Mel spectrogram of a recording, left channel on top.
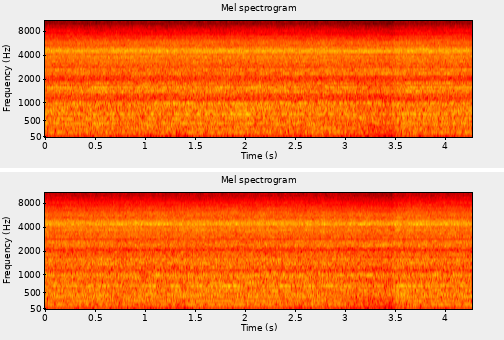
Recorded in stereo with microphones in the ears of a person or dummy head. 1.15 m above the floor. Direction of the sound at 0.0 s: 10° left (ahead or behind).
